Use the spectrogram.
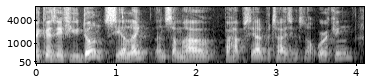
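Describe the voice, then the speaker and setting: This man speaks with a Scottish accent. His intonation is lively. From Scotland. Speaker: business school program director. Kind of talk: interview.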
